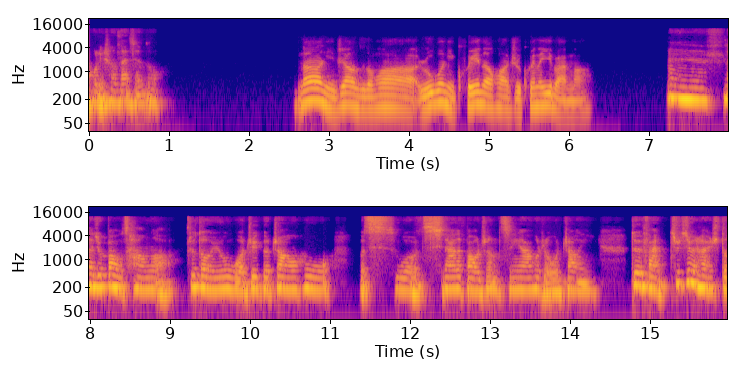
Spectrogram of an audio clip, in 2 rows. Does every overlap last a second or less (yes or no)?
yes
